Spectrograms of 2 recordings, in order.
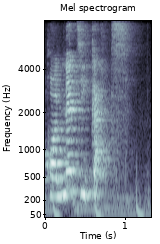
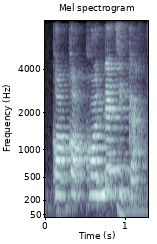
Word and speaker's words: Connecticut: that is not in the Nigerian's dictionary is Connecticut. Ask your parents if they are Nigerian to say this word, and it would produce error. But when they try it and they get it, it is Connecticut. Connecticut.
